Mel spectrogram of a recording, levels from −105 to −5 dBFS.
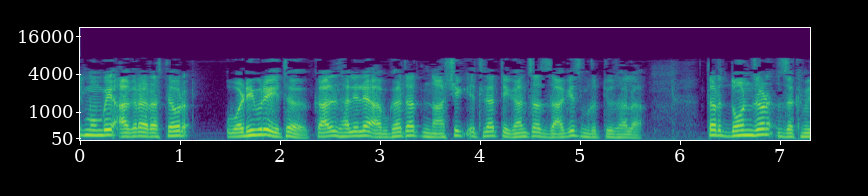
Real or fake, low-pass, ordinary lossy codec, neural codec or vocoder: real; 7.2 kHz; MP3, 32 kbps; none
